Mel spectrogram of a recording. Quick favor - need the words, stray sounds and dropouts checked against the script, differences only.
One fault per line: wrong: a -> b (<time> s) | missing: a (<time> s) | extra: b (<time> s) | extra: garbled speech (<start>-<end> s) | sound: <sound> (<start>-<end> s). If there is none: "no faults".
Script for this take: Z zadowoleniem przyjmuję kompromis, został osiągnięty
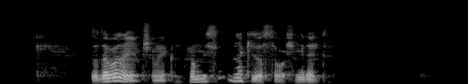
extra: jaki (2.3 s)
